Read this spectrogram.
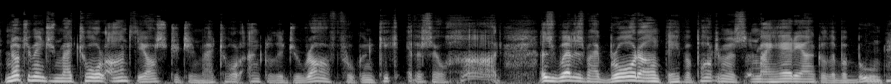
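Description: A man's voice: medium pitch, big pitch swings, a little fast, dry recording, pitched above the performer's own voice. A man voicing a polite, innocent young elephant in a storybook, earnest and breathless. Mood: polite, anxious. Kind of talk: storybook character voice.

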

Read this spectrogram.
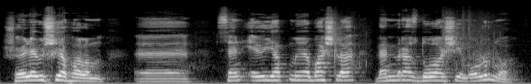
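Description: A man acts out a clumsy comic everyman in a video game role-play. He is high-pitched, slangy and given to whining complaints. The delivery is playful and improvised. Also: moderate pace, a bit bright. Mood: easygoing, slangy.

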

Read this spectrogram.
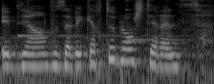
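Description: A woman's voice: on the low side, a little slow, music in the background, natural voice. A woman playing an authoritative rebel commander in an audio drama, formal and firm. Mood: commanding.

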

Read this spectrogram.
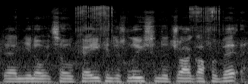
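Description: Man, 30s, even monotone riverside fishing commentary, light outdoor noise. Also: mid-range voice, quick pace. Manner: plain, steady running commentary. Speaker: angling vlogger.

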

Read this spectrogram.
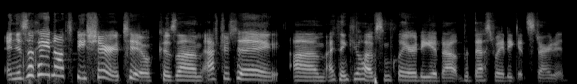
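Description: A bubbly woman in her thirties runs a webinar over a headset mic, and her voice sounds bright and clear. The sound is dry and close, with no room around it. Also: mid-range voice, lively intonation, fairly quick, no echo, poor audio. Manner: bubbly and encouraging. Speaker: webinar host. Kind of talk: upbeat webinar moderation. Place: home video call.

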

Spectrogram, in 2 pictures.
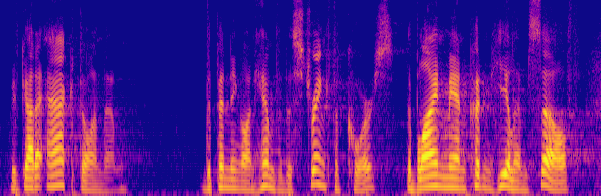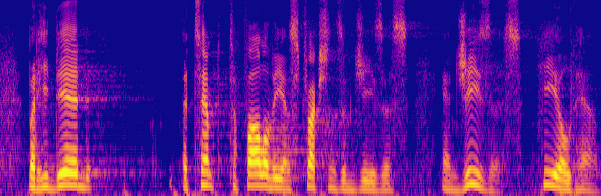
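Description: A man in his forties preaching a sermon on a large church stage into a headset mic, slow and emphatic with dramatic pauses. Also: a little high, a bit bright. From American South. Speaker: pastor. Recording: long reverb of a church hall.

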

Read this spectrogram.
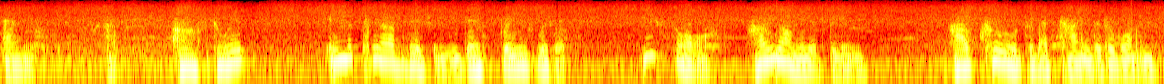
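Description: A kindly middle-aged woman in an old radio play. Her voice is very low and mellow, moving expressively as she earnestly counsels. The sound is muffled, with faint noise. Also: sing-song, slow pace, pauses often, exaggerated voice. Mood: earnest, insistent. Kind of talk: old radio drama acting.

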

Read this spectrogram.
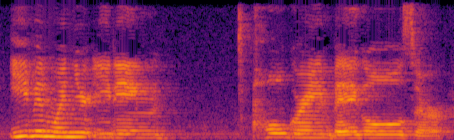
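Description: A woman's voice: medium pitch, unhurried. Middle-aged woman, home cooking host, chatty how-to delivery, picked up from across an echoey kitchen. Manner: chatty, instructive, fillers and asides. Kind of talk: casual cooking demonstration. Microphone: camera mic from across the room. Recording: roomy, distant camera audio with light background noise.

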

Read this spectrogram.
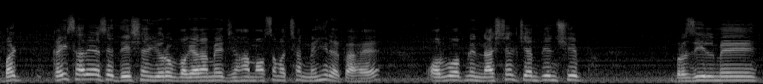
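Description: A middle-aged man gives interview answers in a fairly high voice. He mixes English terms into his speech, recorded in an open field with clear outdoor noise around him. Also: steady tone, moderate pace, a little mellow. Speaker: paragliding pilot and event weather expert, interview guest. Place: open grassy field in the mountains.

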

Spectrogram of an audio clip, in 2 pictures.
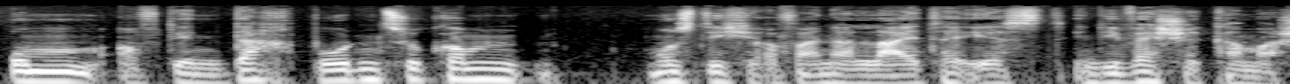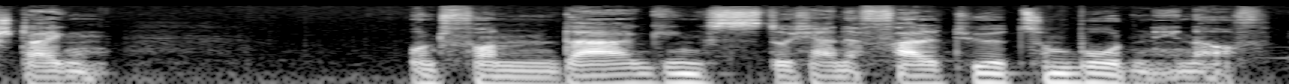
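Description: An actor playing a man who recalls his fearful boyhood, narrating a 1950s German radio play in a hushed, halting, husky voice. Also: low voice. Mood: reflective, uneasy.

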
